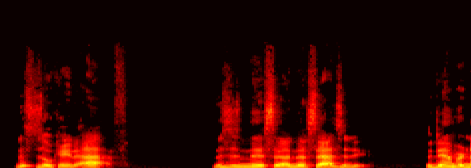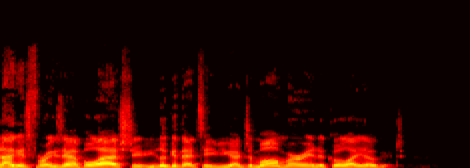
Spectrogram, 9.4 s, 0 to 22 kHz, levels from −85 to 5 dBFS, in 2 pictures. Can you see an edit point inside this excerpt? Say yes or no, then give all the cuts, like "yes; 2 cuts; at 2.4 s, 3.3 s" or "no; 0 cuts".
no; 0 cuts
